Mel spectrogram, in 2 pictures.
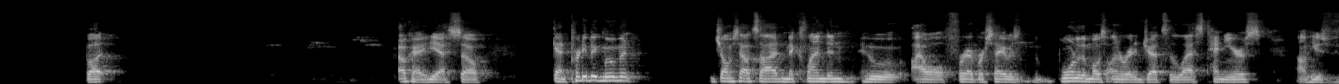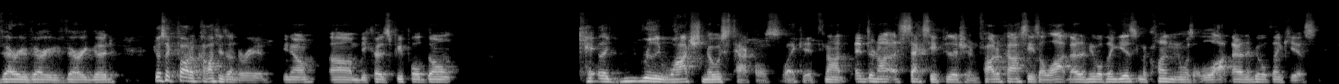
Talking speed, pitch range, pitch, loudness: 175 wpm, 115-130 Hz, 120 Hz, -22 LUFS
